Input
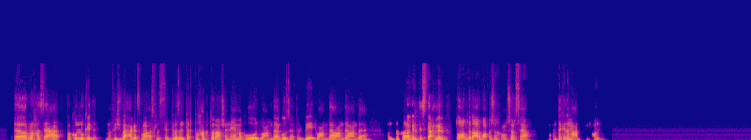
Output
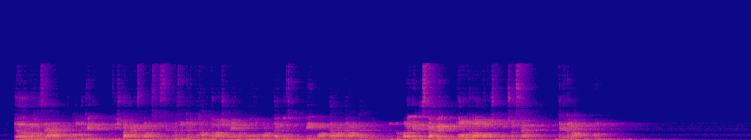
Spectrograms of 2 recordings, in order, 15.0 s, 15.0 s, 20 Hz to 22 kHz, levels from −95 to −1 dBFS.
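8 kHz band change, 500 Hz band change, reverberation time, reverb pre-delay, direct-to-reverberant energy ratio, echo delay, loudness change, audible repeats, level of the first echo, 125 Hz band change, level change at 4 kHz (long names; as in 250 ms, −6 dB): −6.5 dB, −12.0 dB, 1.9 s, 17 ms, −3.0 dB, no echo audible, −9.0 dB, no echo audible, no echo audible, −5.0 dB, −1.0 dB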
